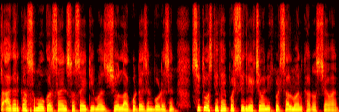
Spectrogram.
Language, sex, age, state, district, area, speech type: Kashmiri, male, 45-60, Jammu and Kashmir, Budgam, rural, spontaneous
